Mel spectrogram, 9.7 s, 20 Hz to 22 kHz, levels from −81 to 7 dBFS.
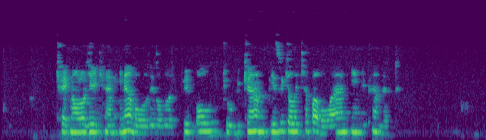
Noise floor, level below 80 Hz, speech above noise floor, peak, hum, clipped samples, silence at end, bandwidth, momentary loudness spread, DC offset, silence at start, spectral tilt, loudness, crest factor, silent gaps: -64 dBFS; -54 dBFS; 47 dB; 0 dBFS; none; under 0.1%; 1.75 s; 7.4 kHz; 12 LU; under 0.1%; 1.15 s; -6.5 dB/octave; -17 LUFS; 18 dB; none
